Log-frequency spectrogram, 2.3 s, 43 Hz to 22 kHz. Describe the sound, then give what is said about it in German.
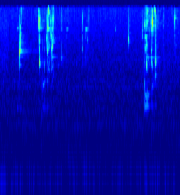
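A big sip of Edradour Ballechin 8-year double malt whisky: a few soft, wet slurping and swallowing sounds in short clusters, faint and without talk. “meinen Edredower Balachin. 8 Jahre Double Malt. Cuvée auch genannt. Große Flasche wieder. Große Flasche, großer Schluck.”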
